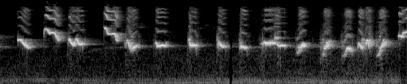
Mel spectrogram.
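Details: Household greater green leafbird singing as a lure for non-singing birds: a steady stream of bright downslurred chirps and sliding whistles, about three notes a second, varying in pitch.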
